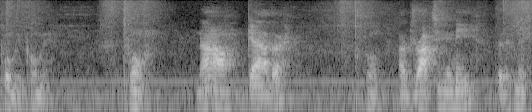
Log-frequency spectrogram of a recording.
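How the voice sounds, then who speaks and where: The recording, made on a camera resting on the floor, captures echo and background noise in a large gym. There a man with a mid-range voice coaches judo at a measured pace, calling out short commands and repeating his cues in hands-on instruction.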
